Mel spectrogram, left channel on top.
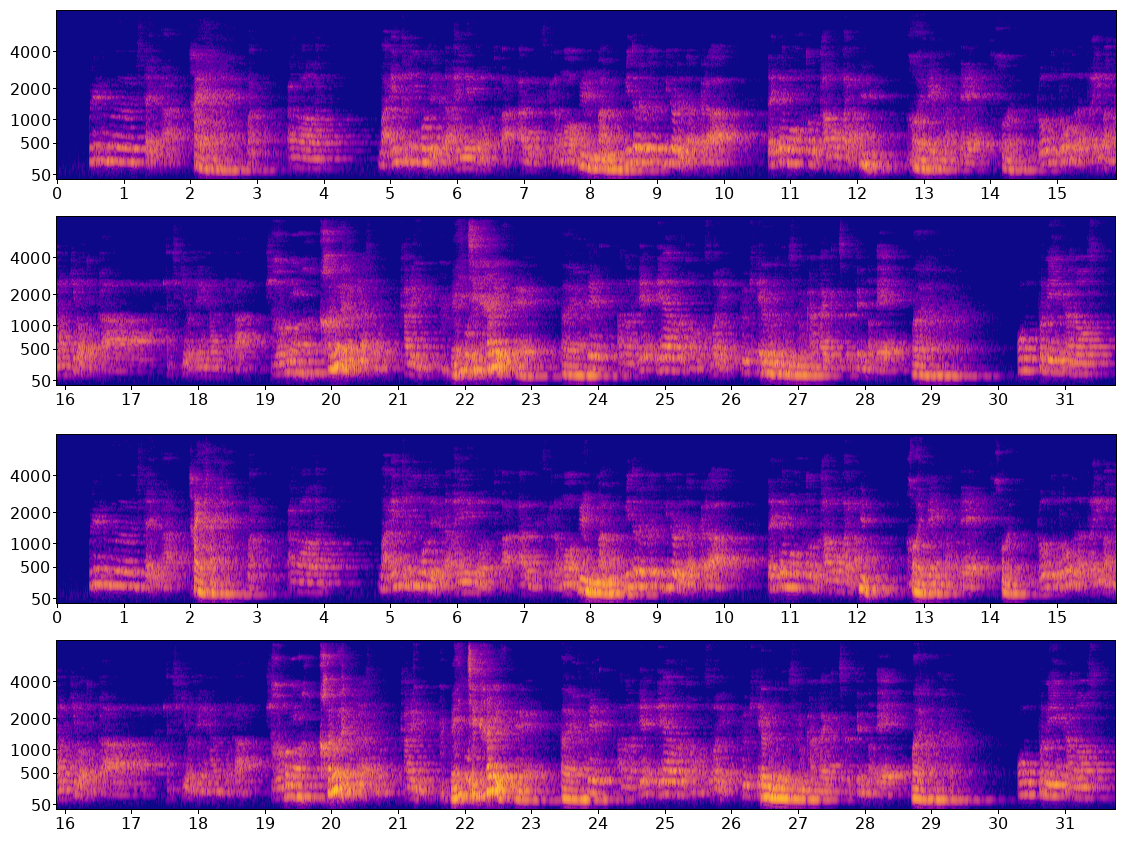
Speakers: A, in the centre; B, on the right (about 80°).
A: フレーム自体が、
B: はいはいはい。
A: まあ、あの、まあ、エントリーモデルからハイエンドとかあるんですけども、
B: うんうん
A: まあ、ミドルク、ミドルだったら、大体もうほとんどカーボンファイバ
B: うん。うんはいはい
A: ーのフレームなので、
B: はい。
A: ロード、ロードだったら今7キロとか8キロ前半とか、非常に
B: はあ、軽い。
A: ミドルクラスでも軽い、
B: <laughs> めっちゃ軽いっすね。
A: そうです、軽いので、
B: はいはいはい。
A: で、あの、エ、エアロとかもすごい空気抵抗とかもすごく考えて作ってるので、
B: うんうんうん。はいはいは
A: 本当に、あの、ス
